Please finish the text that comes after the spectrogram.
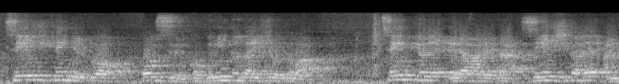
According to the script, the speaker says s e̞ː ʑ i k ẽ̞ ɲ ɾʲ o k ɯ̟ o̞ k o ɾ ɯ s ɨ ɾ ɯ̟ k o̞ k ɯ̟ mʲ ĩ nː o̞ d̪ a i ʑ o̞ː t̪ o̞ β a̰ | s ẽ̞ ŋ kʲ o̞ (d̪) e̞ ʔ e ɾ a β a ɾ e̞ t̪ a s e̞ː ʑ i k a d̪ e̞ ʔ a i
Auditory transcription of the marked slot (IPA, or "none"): d̪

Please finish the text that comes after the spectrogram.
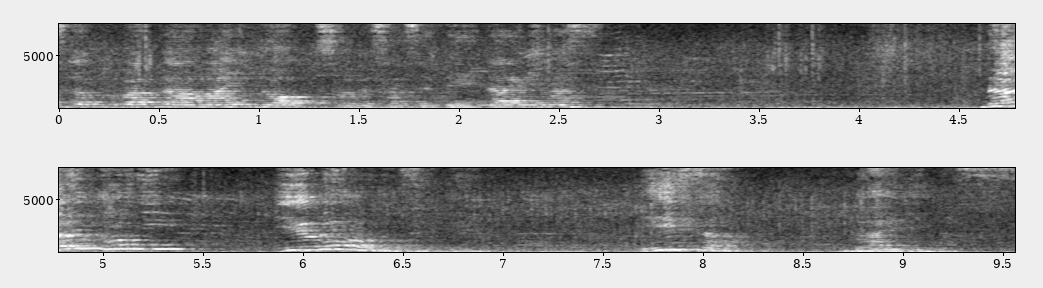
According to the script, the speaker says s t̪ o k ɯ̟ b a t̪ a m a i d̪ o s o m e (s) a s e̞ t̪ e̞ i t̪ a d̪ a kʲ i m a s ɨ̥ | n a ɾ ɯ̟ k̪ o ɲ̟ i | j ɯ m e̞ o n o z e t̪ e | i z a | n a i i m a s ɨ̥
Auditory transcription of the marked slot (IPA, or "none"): s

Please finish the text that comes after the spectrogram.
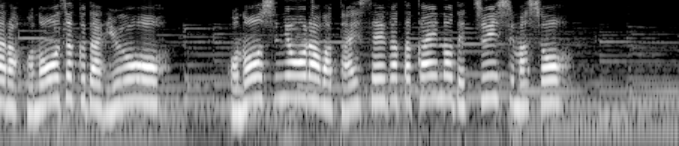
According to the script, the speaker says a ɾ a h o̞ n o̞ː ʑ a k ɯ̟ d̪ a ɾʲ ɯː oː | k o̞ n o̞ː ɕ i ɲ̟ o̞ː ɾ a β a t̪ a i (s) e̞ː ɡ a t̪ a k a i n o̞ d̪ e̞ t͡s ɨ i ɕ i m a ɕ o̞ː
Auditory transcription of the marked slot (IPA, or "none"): s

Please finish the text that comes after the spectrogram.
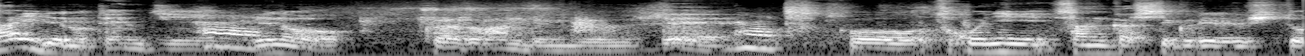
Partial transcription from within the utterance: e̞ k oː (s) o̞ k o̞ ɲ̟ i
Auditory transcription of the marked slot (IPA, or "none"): s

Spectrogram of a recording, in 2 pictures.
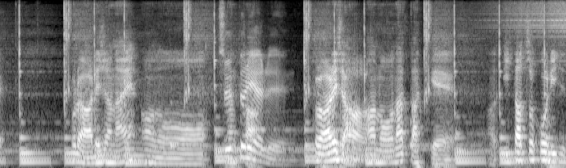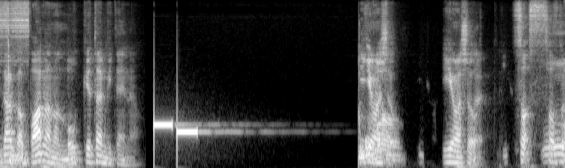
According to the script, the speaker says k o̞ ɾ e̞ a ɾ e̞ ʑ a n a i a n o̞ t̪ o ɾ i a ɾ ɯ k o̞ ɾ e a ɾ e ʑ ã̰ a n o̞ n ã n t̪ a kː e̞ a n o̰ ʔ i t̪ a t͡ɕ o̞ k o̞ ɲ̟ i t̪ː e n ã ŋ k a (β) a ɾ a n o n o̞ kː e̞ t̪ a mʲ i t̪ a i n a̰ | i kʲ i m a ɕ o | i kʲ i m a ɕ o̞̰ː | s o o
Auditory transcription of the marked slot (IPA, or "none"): b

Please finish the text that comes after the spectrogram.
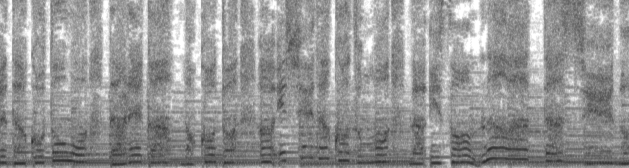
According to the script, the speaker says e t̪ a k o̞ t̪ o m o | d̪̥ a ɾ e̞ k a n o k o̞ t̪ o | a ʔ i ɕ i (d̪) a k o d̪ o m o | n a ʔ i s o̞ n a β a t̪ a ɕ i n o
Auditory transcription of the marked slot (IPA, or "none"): d̪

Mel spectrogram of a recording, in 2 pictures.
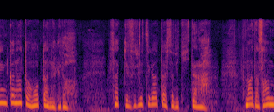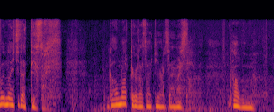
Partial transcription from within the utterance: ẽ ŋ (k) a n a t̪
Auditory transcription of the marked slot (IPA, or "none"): k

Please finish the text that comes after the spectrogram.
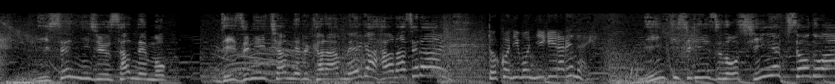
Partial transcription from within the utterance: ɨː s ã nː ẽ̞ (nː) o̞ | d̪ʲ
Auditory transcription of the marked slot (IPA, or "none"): mː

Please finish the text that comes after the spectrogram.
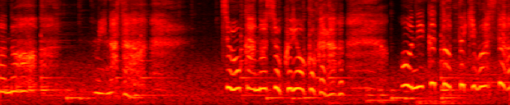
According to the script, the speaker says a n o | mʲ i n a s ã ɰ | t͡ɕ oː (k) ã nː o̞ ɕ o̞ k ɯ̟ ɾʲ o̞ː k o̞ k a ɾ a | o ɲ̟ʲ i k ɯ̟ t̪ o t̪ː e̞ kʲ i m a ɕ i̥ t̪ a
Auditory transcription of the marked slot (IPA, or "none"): k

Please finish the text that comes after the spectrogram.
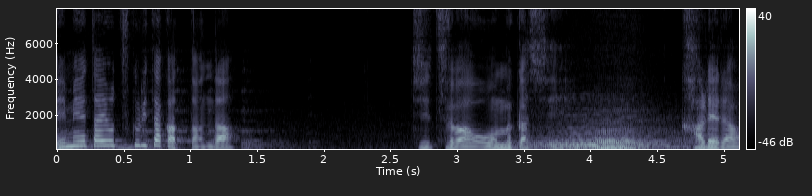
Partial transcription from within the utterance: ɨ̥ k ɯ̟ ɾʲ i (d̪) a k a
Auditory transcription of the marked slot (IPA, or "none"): t̪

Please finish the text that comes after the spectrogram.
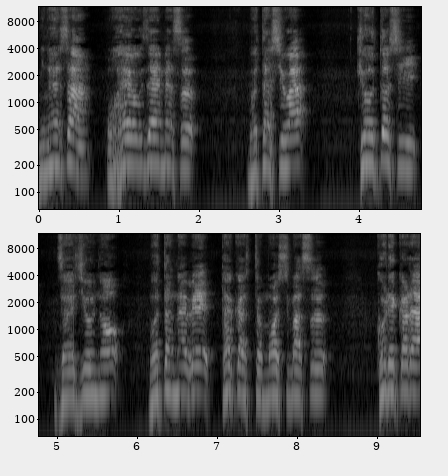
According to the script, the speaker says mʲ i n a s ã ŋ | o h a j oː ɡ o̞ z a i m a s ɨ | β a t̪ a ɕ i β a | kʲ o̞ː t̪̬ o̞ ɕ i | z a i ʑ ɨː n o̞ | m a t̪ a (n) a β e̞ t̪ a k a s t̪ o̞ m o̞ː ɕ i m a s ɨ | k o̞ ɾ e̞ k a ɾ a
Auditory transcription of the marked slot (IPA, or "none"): n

